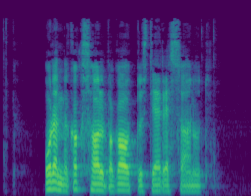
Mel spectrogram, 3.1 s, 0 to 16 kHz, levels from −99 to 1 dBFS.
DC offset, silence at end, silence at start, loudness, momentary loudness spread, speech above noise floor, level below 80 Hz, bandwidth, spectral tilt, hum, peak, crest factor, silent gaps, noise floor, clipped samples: under 0.1%; 0.6 s; 0.55 s; -24 LUFS; 10 LU; 45 dB; -62 dBFS; 11.5 kHz; -5.5 dB/octave; none; -4 dBFS; 20 dB; none; -69 dBFS; under 0.1%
